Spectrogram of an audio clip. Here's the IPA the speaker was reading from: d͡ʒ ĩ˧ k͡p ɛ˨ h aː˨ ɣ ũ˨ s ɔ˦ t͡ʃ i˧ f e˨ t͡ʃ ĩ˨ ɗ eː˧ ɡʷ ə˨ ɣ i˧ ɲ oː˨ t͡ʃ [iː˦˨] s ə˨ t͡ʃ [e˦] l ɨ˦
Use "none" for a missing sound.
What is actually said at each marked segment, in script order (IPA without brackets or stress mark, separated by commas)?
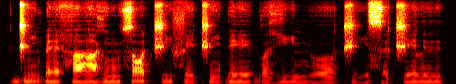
iː˨˦, e˦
